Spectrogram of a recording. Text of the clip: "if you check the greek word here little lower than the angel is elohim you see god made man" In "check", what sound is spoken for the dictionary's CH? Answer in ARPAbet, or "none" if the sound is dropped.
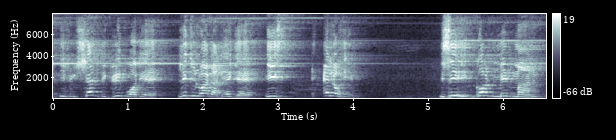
SH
